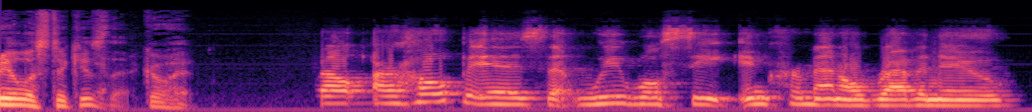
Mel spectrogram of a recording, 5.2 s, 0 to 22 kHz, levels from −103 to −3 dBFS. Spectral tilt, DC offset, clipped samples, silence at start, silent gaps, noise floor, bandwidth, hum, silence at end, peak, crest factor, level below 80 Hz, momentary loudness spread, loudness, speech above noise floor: -5.5 dB/octave; under 0.1%; under 0.1%; 0 s; none; -60 dBFS; 15.5 kHz; none; 0.1 s; -8 dBFS; 18 dB; -60 dBFS; 11 LU; -25 LUFS; 35 dB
